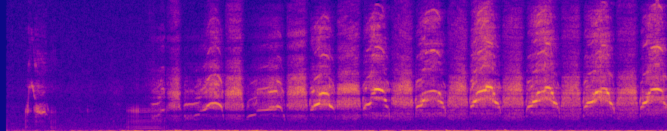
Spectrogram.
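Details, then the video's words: Black stork calling while feeding its chicks: a fast, overlapping run of squeaky, wheezy, arched notes, several each second, growing louder, with soft low bumps and rustling beneath. "Black stork call"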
